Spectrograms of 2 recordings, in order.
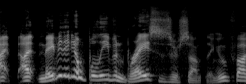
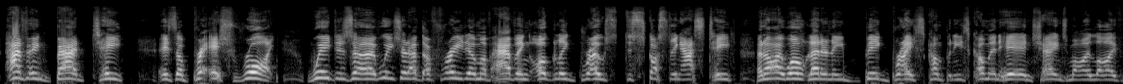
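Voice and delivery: loud, high, indignant British speechifying; hammed-up British MP defending his rights; old British politician; 6 semitones higher, 6 dB louder than usual. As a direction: declaim it like a pompous British politician. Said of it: "politicians in Britain are just so old".

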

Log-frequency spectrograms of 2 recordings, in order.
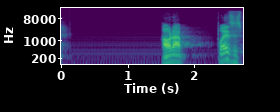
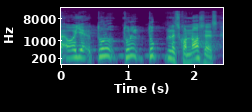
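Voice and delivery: higher, probing voice of an accuser; suspicious accuser; 7 semitones higher, slower than usual. Acted. Bystander questioning Peter, higher pointed voice. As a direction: press him, half-teasing, to admit it.

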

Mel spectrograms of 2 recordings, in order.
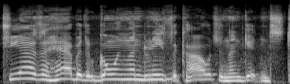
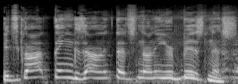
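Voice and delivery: higher, mock-stern telling off a pet; scolding the dog; 5 semitones higher than usual. Real, not acted. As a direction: shoo the dog away, half serious.

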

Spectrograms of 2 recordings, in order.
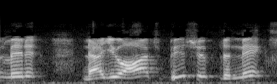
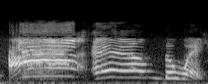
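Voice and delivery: preaching Jesus voice; 4 semitones higher than usual. Retold or imitated. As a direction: proclaim it like a preacher at full force. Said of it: "Jesus said".

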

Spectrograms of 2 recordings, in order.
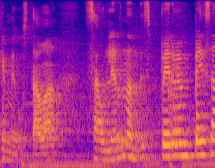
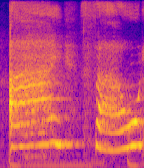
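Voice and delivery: high, loud fanboy squeal; dad gushing at his idol in delight; starstruck dad; 14 semitones higher, 10 dB louder than usual. Retold or imitated. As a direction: squeal his name like an overjoyed fan. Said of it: "el más emocionado del universo".

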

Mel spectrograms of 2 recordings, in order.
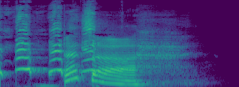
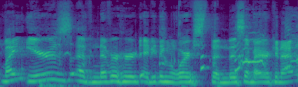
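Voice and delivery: aghast through laughter; incredulous, laughing rant; laughing disbelief. Real, not acted. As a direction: protest while cracking up. Laughing at the terrible impression.

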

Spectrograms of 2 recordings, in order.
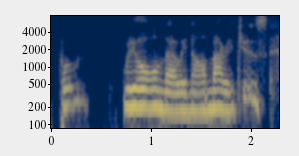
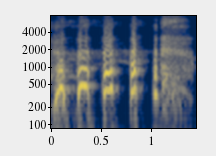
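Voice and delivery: high, loud burst of laughter; real laugh; 13 semitones higher, 10 dB louder than usual. Real, not acted. Laughing at own reaction.

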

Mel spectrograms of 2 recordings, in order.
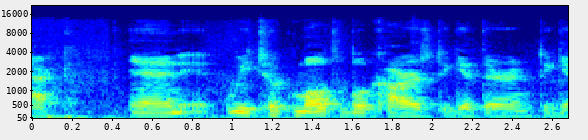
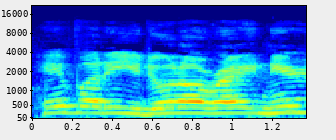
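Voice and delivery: high, quick acted dad voice; checking-in dad; 9 semitones higher, faster than usual. Dad checking on his boy in the stall, acted dad voice. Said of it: "his dad comes in and he's like".

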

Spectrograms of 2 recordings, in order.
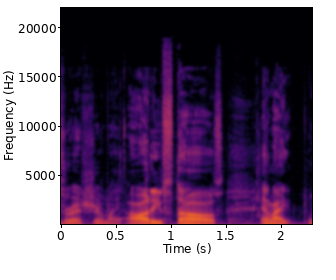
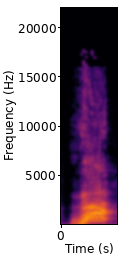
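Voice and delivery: loud, high blaring fart noise; imitated loud fart; 13 dB louder than usual. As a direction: blast it out like a huge fart. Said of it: "It was like".

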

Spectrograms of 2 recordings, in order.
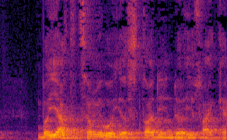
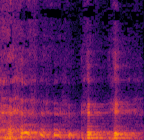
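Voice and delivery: high imitated laughing-crying; 9 semitones higher than usual. Imitating Binta's laugh while crying. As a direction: mimic her odd laugh-cry. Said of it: "There's a laugh she does".

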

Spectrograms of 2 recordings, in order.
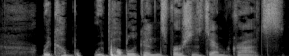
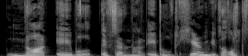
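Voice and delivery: ordinary delivery

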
